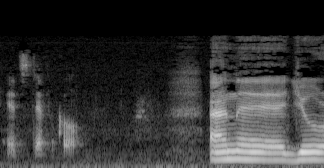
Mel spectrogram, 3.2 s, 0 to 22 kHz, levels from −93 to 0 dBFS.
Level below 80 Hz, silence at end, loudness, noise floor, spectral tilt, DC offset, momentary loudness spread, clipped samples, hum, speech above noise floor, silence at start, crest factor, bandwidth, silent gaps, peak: -58 dBFS; 0 s; -22 LUFS; -52 dBFS; -6.5 dB/octave; under 0.1%; 18 LU; under 0.1%; none; 30 dB; 0.05 s; 16 dB; 10.5 kHz; none; -8 dBFS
